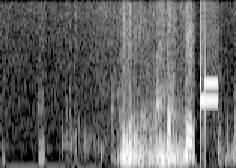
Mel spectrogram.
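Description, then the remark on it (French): A single short telephone keypad tone beeps clearly as someone dials the phone, right after a stretch of low rumbling, muffled handling noise, with quiet soft thumps earlier on. “Quoi de vous tailler à composer le téléphone, hein?”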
